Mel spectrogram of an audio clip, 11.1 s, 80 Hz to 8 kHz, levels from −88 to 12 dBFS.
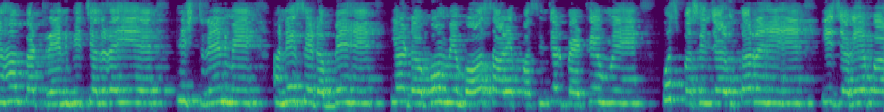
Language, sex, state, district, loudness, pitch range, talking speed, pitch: Hindi, female, Bihar, Saran, -13 LUFS, 320-345 Hz, 170 wpm, 330 Hz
